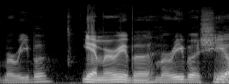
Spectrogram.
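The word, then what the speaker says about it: Mereba: yeah, How do I pronounce her name? Mariba.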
